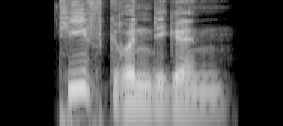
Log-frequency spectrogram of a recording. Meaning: inflection of tiefgründig: 1. strong genitive masculine/neuter singular 2. weak/mixed genitive/dative all-gender singular 3. strong/weak/mixed accusative masculine singular 4. strong dative plural
- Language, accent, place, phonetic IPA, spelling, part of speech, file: German, Germany, Berlin, [ˈtiːfˌɡʁʏndɪɡn̩], tiefgründigen, adjective, De-tiefgründigen.ogg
